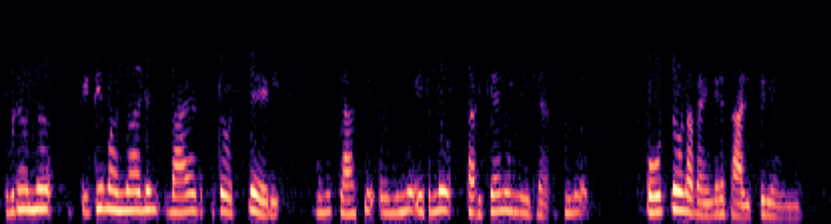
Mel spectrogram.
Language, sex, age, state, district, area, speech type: Malayalam, female, 18-30, Kerala, Idukki, rural, conversation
